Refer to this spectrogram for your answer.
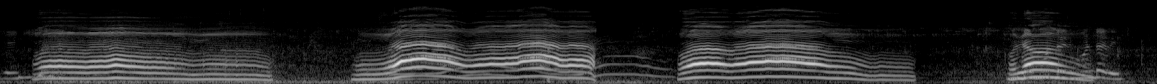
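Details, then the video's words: Domestic cats fighting, trading wavering, nasal yowls: three long howls of about two seconds, then a shorter final one, with pauses between them. "kucing berantem"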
